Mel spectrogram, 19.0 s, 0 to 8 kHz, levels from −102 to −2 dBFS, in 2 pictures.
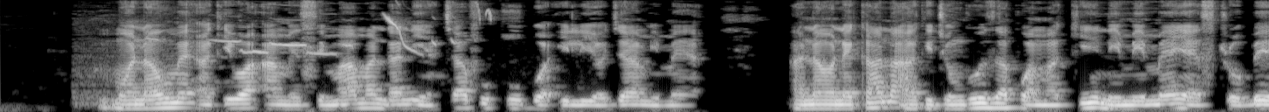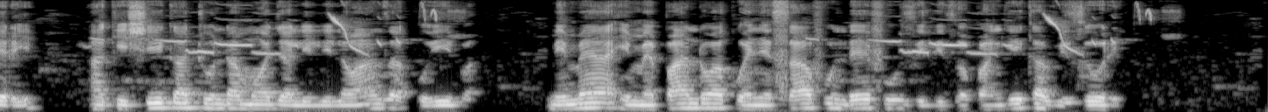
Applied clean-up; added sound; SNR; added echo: classical method Wiener filter.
